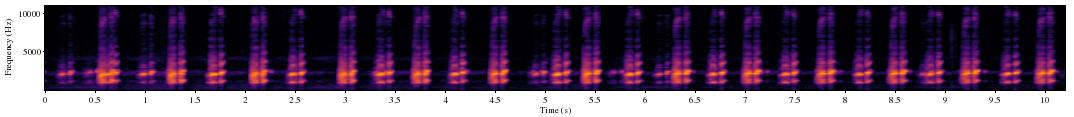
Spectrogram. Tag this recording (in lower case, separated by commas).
frog croaking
